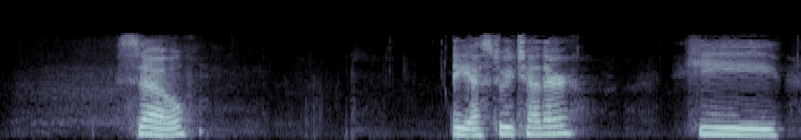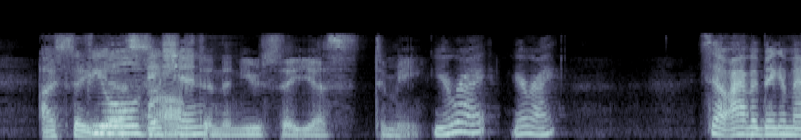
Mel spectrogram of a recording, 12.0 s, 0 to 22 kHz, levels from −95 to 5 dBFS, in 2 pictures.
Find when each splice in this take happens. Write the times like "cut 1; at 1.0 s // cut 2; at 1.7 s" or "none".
cut 1; at 3.4 s // cut 2; at 7.1 s // cut 3; at 9.7 s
